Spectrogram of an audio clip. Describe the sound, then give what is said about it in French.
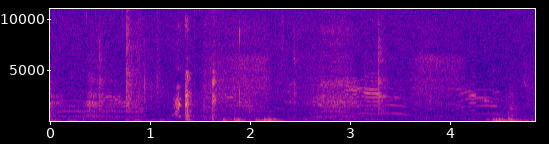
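A voice imitates a cat, giving several drawn-out, wavering meows in a row, moderately loud, with brief pauses between the cries. “Et je miaulerai tout le temps.”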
